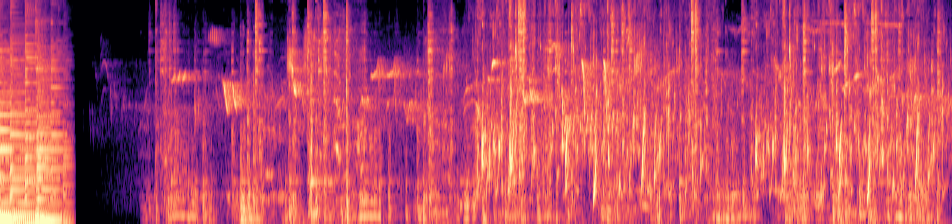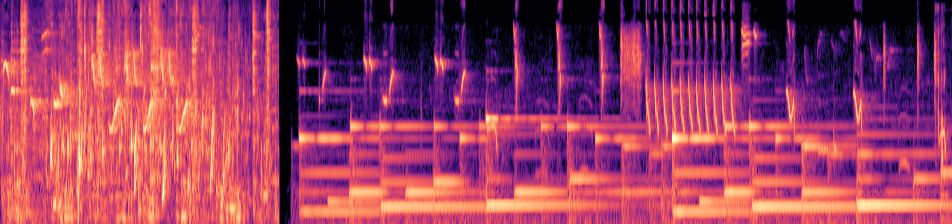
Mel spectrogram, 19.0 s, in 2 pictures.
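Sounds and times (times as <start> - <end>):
pump handle clicks and squeaks: 1.5 - 12.3
water trickling into bowl: 4.7 - 12.3.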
